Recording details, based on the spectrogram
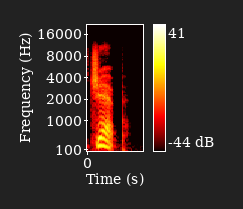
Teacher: jip meaning house ending in a held p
